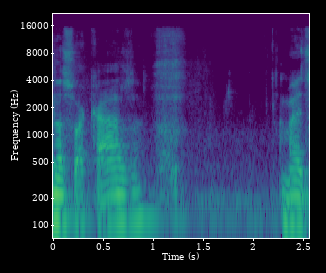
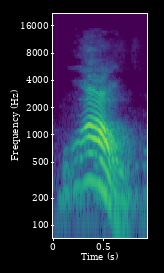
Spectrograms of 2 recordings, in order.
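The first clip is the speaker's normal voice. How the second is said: surprised exclamation; 13 semitones higher, 10 dB louder than usual. Acted. Exclaims at Paul's words.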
